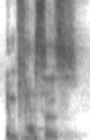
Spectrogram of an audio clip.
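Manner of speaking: emphasis said em-FASS-is, middle syllable stressed; misplaced stress. Retold or imitated. Father imitating his son's speech, emphasis stressed on the wrong syllable. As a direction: put the weight on FASS in emphasis. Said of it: "he really battles with".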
